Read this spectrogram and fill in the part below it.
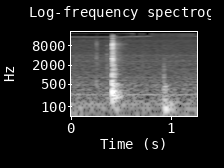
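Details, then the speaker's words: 1981 Sega Frogger arcade board set with no game sound: at power-off one sharp pop through the rear speaker then a soft thump, showing the sound amp is working. "i'm gonna turn it off now see if you can hear this amp pop through the speaker back here okay ready"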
